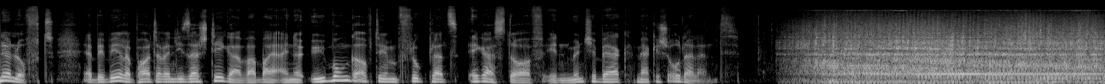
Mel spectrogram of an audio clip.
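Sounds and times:
speech: 0.0 - 8.4
Bundespolizei police helicopter flying: 7.7 - 11.0.

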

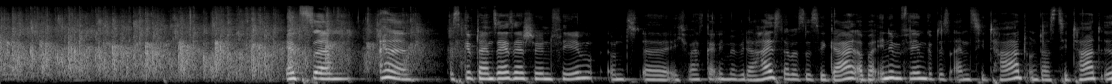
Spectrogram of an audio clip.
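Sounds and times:
audience applause after a live music and singing performance: 0.0 - 4.4
speech: 2.9 - 11.1.

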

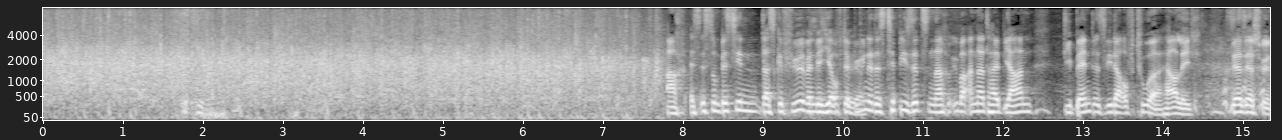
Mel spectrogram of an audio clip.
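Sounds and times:
audience applause: 0.0 - 7.8
laughter: 1.1 - 3.9, 14.5 - 15.3
speech: 7.8 - 15.3.

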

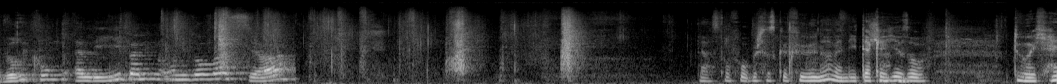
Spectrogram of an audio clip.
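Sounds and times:
speech: 0.0 - 3.1, 7.0 - 10.5
shuffling footsteps walking into the next room of an old building: 0.0 - 10.3.

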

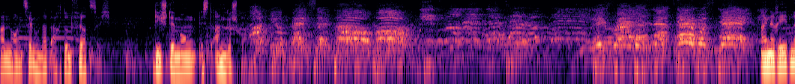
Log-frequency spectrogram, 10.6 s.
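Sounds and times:
speech: 0.0 - 5.8, 7.9 - 10.6
demonstrators chanting in chorus: 3.1 - 10.6.

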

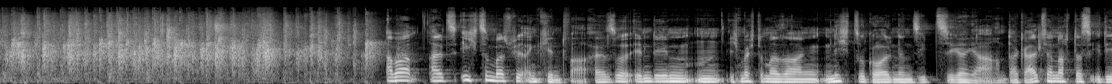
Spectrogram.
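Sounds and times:
audience clapping: 0.0 - 4.0
speech: 3.9 - 11.1.

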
